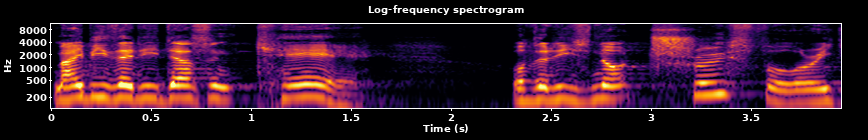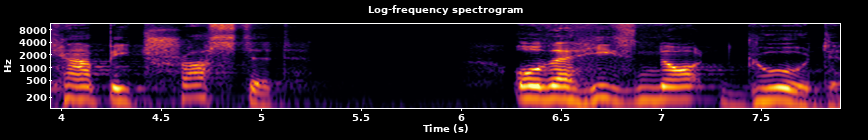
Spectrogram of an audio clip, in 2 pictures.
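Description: A man with an Australian accent speaks at a very slow pace and a high pitch, with ordinary pitch variation and long, frequent pauses. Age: 40s. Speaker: pastor. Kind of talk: sermon. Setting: church.

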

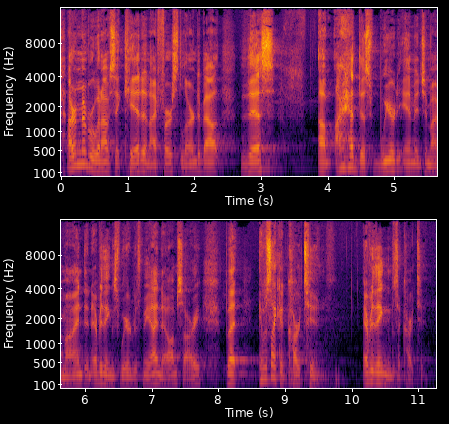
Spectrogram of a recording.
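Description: Recorded very cleanly with a silent background, a man with an ordinary speaking voice talks at a fairly quick pace, with a fairly high pitch and ordinary pitch variation. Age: 60s. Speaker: pastor. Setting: church sanctuary with live congregation. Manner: relaxed, folksy and conversational, with frequent fillers and self-corrections; engaging the room with quick rhetorical questions and pauses for responses.

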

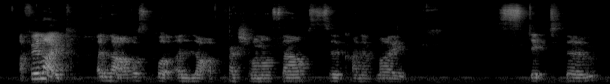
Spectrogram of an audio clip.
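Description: A woman speaks in a very deep, low pitch with fairly even intonation over noticeable background noise. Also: moderate pace, big swings in loudness. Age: 30s. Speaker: podcast co-host. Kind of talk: casual chat.

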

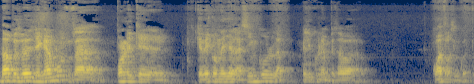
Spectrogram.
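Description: In a room with audible echo, a man with a Mexican accent speaks at a fairly slow pace, his intonation lively and his loudness swinging widely. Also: medium pitch for a man. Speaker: podcast co-host. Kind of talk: casual chat.

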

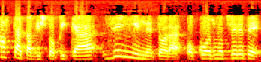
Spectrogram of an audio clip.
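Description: A man's pitch sits high. He talks at a moderate pace. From Greece, Argolida (Peloponnese). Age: 60s. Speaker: farmer and cooperative president. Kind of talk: radio interview.

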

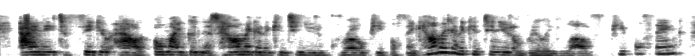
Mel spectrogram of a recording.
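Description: With an American accent, a woman speaks at a fairly low pitch. Her voice is somewhat breathy, with lively intonation. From New Jersey. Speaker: leadership consultant and entrepreneur. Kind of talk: interview.

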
